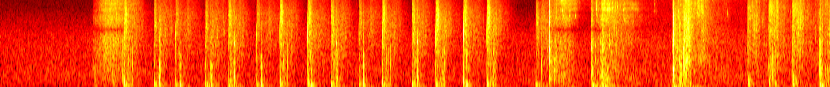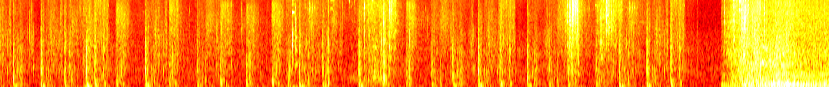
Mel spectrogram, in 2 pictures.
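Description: Footsteps run quickly over floors and ground in a video game.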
